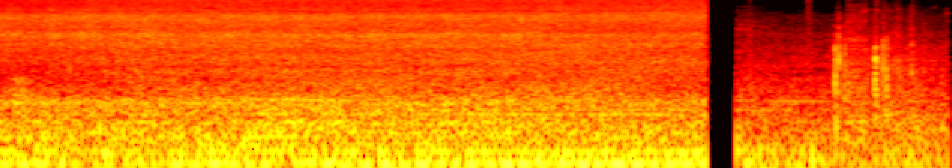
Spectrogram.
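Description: Street sweeper truck passing close, its rotating brushes scrubbing the wet road and picking up litter: a loud, steady rushing noise over a low engine rumble. It cuts off suddenly a little under five seconds in.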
